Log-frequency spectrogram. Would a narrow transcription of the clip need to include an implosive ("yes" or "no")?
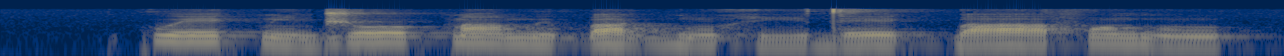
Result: yes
